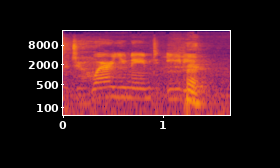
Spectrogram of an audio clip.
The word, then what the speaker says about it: EDI: Why are you named Edie? EDI is the phonetic pronunciation of ED.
